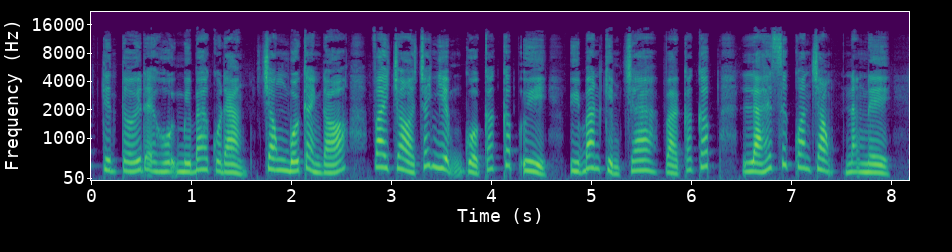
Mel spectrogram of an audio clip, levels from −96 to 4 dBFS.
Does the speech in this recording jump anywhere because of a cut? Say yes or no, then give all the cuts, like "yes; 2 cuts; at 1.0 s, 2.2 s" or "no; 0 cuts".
yes; 1 cut; at 1.6 s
